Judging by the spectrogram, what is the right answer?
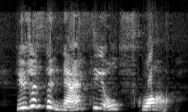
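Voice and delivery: loud, high, snapped-out delivery. Reading a story aloud, a character snaps at another character. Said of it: "she snapped at Nestena".

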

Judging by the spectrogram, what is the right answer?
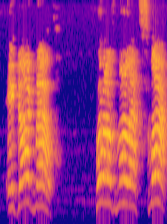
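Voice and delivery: very loud, high, shrill yell. A character yells back to someone for more porridge, yelling. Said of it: "He yells back".

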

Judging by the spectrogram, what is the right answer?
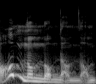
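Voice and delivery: munching sounds. Narrating a scene where a little hand grabs chocolate, making munching sounds. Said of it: "grab some chocolate and go".

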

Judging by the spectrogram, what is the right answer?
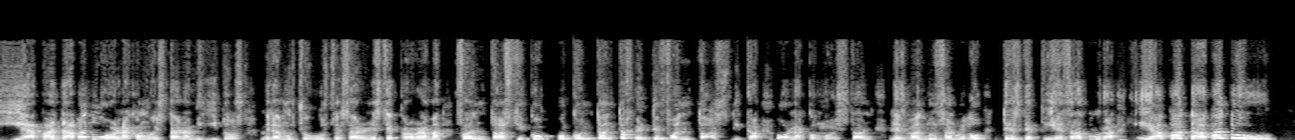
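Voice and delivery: swooping, bouncy cartoon caveman voice. Greeting the show's audience, in a Pedro Picapiedra voice. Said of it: "como el Pedro Picapiedra".

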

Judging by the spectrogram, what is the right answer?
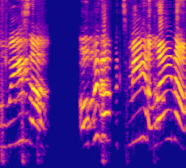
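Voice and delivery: very loud, high calling out. A character outside calls to people inside to be let in: shouting. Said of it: "Stop shouting".

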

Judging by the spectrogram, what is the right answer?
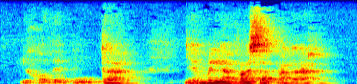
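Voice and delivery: mumbled low under breath. Ducking her head as she enters the consulting room, a woman mutters under her breath. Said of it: "murmuró por lo bajo".

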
